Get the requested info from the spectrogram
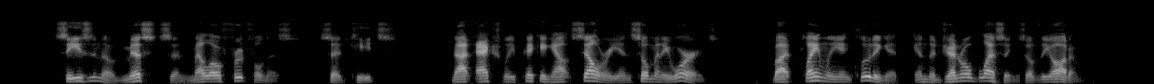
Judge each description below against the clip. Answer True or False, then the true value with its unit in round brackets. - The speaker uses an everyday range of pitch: False (5.8 semitones)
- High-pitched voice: False (120 Hz)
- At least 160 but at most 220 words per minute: False (145 wpm)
